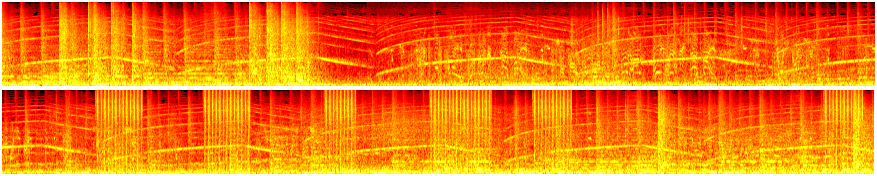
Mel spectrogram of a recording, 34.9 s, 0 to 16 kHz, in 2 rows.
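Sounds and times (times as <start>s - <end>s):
wailing police siren: 0.0s - 34.9s
rapid clicking bursts: 19.3s - 20.4s, 21.5s - 22.6s, 23.9s - 24.8s, 26.0s - 27.4s, 28.1s - 29.0s, 33.9s - 34.9s.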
